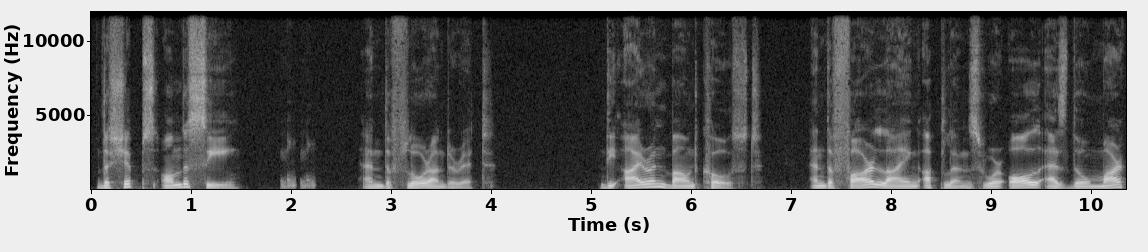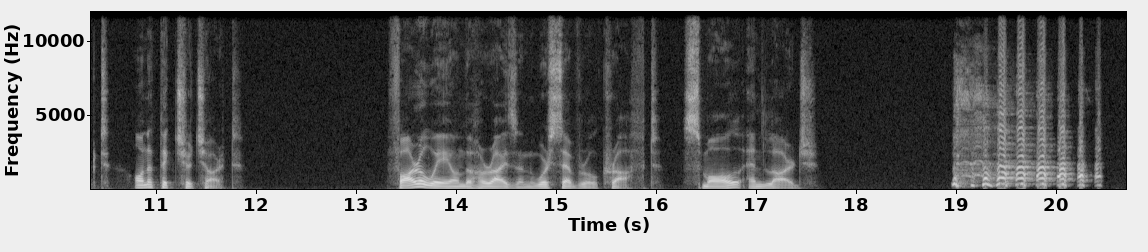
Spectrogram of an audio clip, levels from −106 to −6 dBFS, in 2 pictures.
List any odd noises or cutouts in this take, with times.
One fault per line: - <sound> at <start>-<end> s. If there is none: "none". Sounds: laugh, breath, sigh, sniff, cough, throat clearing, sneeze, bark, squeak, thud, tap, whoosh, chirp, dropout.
- laugh at 1.9-2.3 s
- laugh at 18.9-20.5 s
